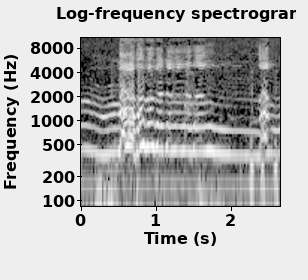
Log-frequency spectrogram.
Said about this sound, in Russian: Да, надел его. И начал скулить, как собака под окном.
